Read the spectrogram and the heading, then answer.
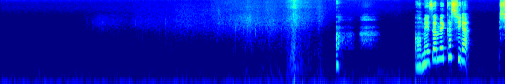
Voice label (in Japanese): KU100 ドSな悪魔社長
